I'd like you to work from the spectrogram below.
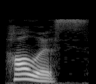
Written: hollis

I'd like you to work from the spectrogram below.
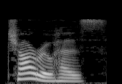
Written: charuhas

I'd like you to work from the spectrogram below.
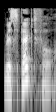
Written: respectful

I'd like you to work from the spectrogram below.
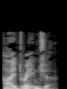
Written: hydrangea

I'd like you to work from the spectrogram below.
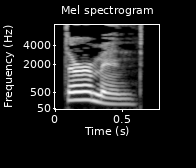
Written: thurmond

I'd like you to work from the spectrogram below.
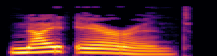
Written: knight-errant

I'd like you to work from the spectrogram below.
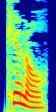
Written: kinnel

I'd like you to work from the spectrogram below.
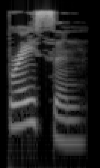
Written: brayson

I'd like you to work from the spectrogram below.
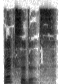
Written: exodus

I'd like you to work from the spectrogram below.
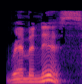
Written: reminisce

